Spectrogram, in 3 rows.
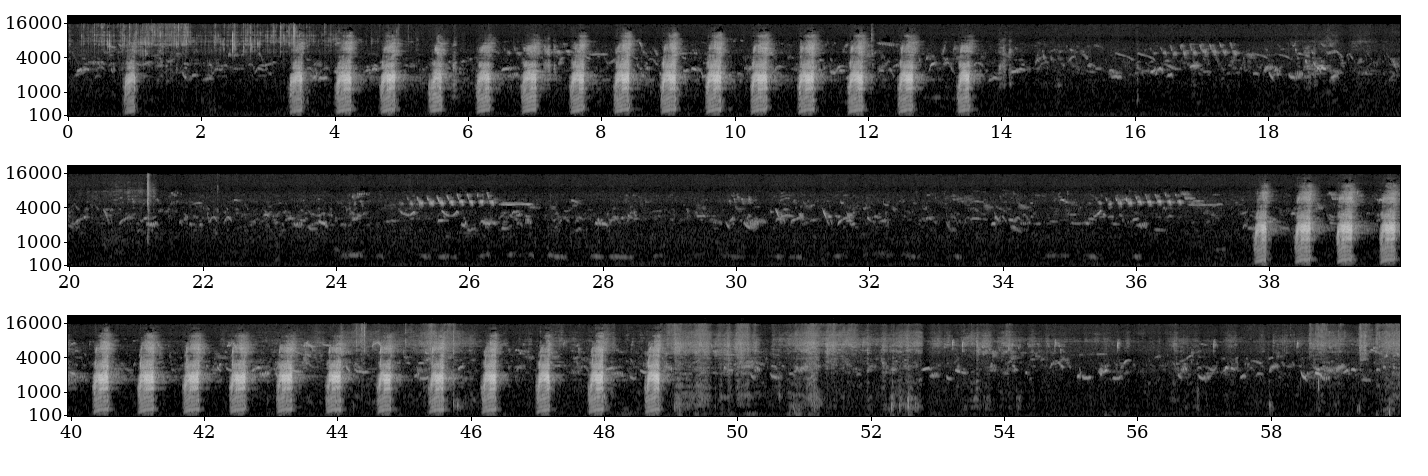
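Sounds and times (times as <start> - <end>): faint songbirds calling: 0.0 - 59.9
duck quacking: 3.4 - 12.8, 37.8 - 49.0.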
